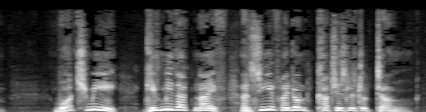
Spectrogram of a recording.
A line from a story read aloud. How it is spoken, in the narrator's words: Chinta interrupted her abuse to scream at him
